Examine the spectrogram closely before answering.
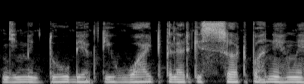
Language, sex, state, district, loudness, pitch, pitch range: Hindi, male, Jharkhand, Garhwa, -19 LUFS, 115 Hz, 110-115 Hz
